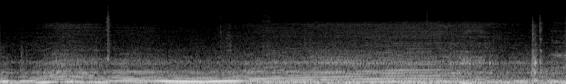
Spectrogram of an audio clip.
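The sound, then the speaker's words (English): A Ferrari Mondial T engine revs loudly, its pitch rising, dipping briefly, then climbing steadily as the car accelerates through the gears, with no one talking. “TestDrive: Ferrari Mondial T”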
